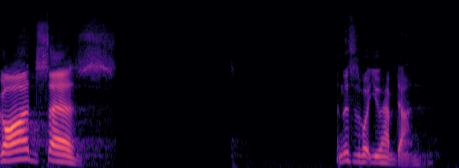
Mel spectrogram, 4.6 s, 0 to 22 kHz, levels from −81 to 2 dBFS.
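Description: At 1.15 s the speech just drops out, a playback stall lasting about 1.14 s until 2.31 s. The player most likely ran dry of buffered data or had its thread held up, so nothing reached the output until it got going again.

From 2.31 s to 4.49 s you get time-compressed catch-up. The player trims its backlog by cutting out tiny slices and cross-fading over the joins, so the speech runs at 1.5 times normal speed. Pitch stays put, but it sounds rushed.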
